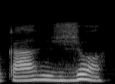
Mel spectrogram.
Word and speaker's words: KaZoua: When you make the z sound, you're vibrating like the whole of your tongue, like all of your tongue up against your roof. So KaZoua.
